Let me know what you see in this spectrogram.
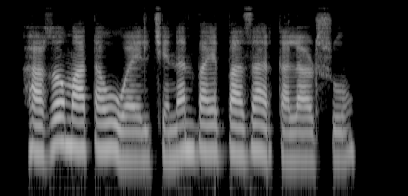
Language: Pashto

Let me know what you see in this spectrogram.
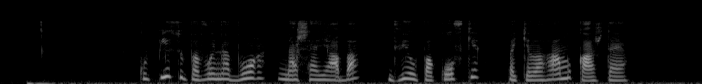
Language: Russian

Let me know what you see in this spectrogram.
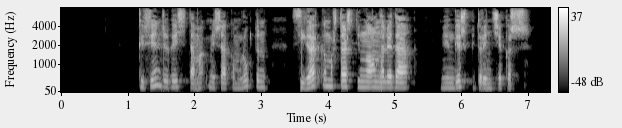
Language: Mari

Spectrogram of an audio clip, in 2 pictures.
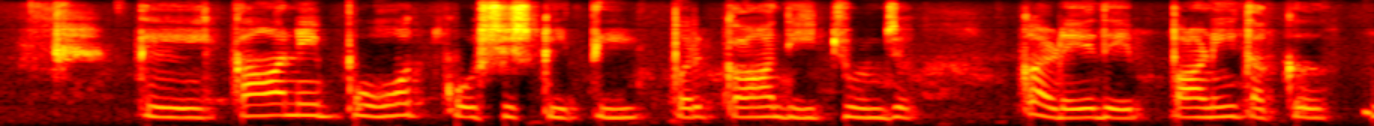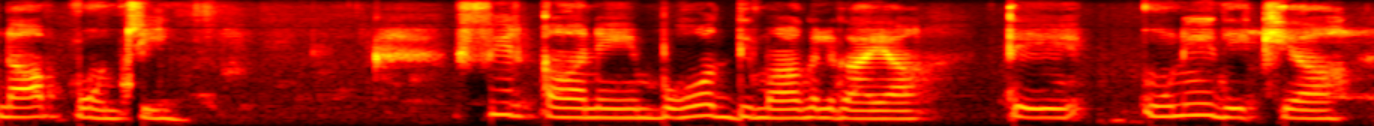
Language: Punjabi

